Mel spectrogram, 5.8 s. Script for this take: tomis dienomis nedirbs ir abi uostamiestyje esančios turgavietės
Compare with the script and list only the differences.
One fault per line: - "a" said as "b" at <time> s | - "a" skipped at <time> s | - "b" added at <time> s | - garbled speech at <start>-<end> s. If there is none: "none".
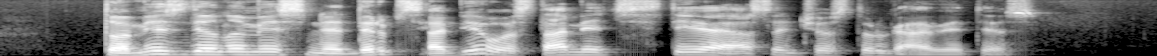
- "ir" skipped at 2.1 s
